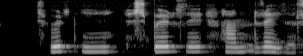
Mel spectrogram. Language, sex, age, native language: Icelandic, female, 8, Icelandic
